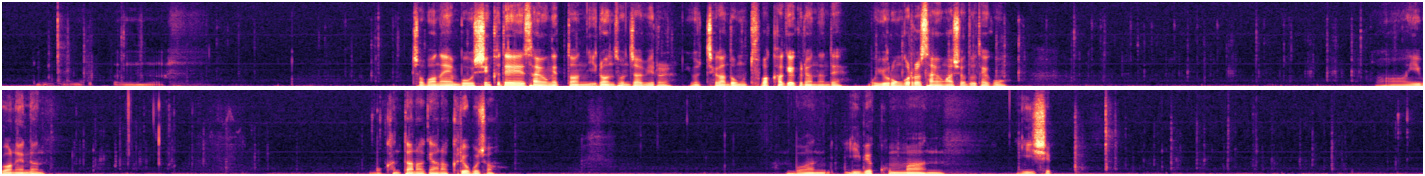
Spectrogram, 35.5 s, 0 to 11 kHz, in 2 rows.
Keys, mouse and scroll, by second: 0.4 Escape, 0.7 scroll down 1, 2.0 scroll up 1, 2.2 middle click, 5.2 scroll up 1, 5.9 middle click, 6.4-6.8 scroll up 1, 8.2 click, 8.7 middle click, 8.9 scroll up 1, 9.1 click, 9.6-10.0 scroll up 1, 11.0-11.6 scroll down 1, 12.8 middle click, 13.7 shift+middle click, 15.3-15.7 scroll down 1, 15.8 shift+middle click, 16.3-16.6 scroll down 1, 17.1 shift+scroll up 1, 17.1 shift+middle click, 18.1 shift+middle click, 19.0 scroll up 1, 19.6-20.9 shift+middle drag, 21.0 r, 22.4 click, 22.9-23.6 scroll up 1, 27.8 KP_2, 32.0-32.5 scroll up 1, 33.2 shift+middle click, 33.6-33.9 scroll up 1, 34.4 scroll up 1, 35.2 click.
